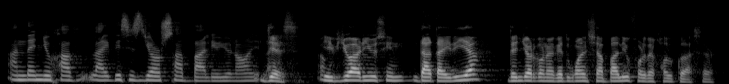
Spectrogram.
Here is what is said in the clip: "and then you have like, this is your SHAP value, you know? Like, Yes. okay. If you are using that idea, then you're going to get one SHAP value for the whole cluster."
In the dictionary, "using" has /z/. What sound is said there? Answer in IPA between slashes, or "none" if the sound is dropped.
/s/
